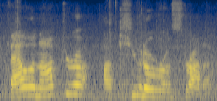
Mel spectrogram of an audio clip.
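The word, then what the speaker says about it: Balaenoptera acutorostrata: It rhymes with Hakuna Matata. What? It's Balanoptera acutorostrata, which means pointy nose or pointy rostrum.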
